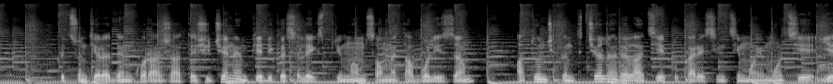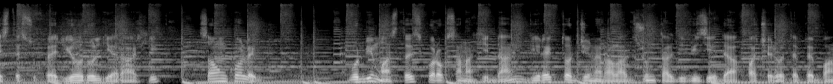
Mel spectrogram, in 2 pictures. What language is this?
Romanian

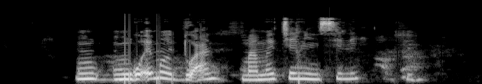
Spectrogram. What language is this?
Bulu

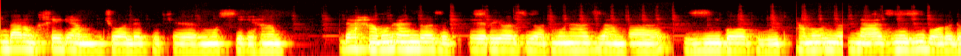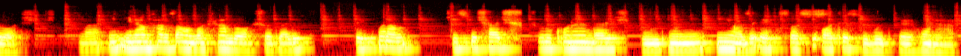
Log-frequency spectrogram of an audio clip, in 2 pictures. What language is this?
Persian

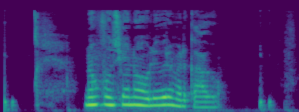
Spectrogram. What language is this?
Galician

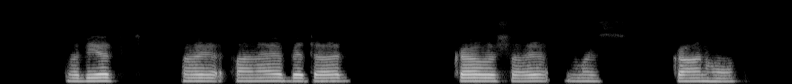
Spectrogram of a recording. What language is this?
Urdu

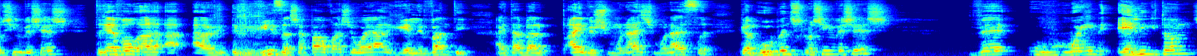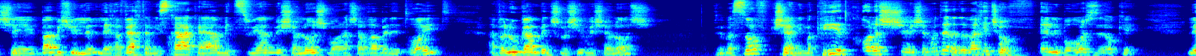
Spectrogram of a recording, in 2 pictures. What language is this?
Hebrew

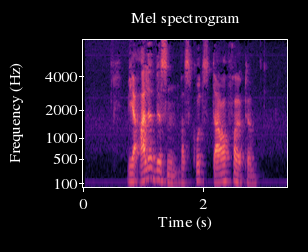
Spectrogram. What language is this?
German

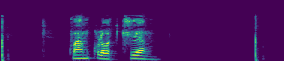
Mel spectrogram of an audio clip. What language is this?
Thai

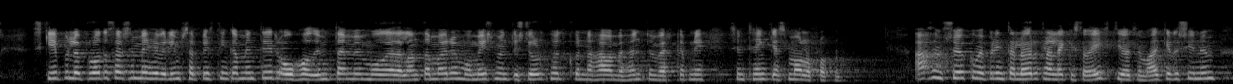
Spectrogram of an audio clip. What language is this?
Icelandic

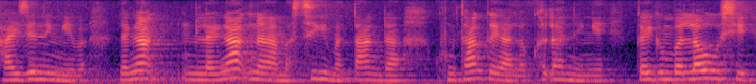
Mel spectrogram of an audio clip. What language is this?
Manipuri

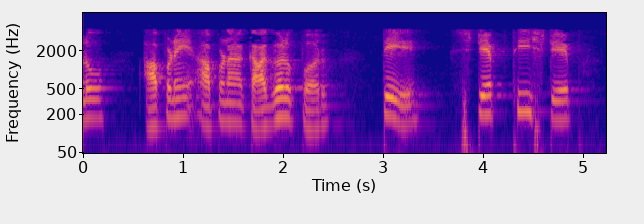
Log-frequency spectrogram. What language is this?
Gujarati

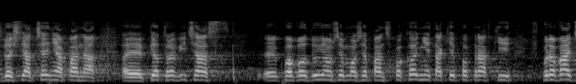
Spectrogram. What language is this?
Polish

